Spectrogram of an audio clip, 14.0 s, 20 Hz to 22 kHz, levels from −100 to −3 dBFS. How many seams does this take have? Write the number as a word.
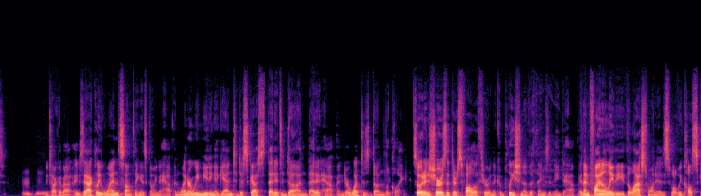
two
